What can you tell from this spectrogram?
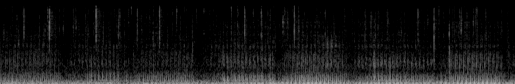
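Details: Low rumbling cat purr swelling and fading in quick regular breaths, with bright crackles and pops of a wood fire scattered over it, part of a cozy fireplace ambience for sleep.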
